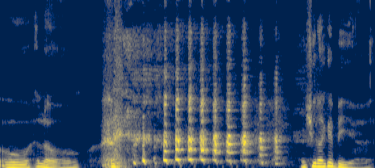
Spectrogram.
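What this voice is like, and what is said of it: Low, soothing, bassy voice. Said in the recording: “they always say I've got a low voice... There's definitely a, like a low resonance to it... It's very soothing and bassy... It's not the Joanna Lumley I want... it's some way from Lumley”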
